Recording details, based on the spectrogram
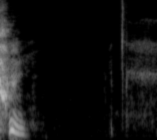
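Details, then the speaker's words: Adult sneeze: a single brief voiced burst, then near silence with a faint click and steady hum; she says her sneezes come in runs. "It was multiple sneezes. It was like four sneezes. I don't ever sneeze just one time. I have a minimum of three."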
